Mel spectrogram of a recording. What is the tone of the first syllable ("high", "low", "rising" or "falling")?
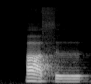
falling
